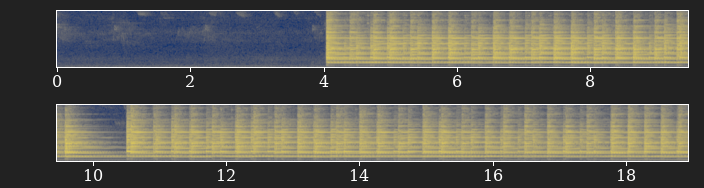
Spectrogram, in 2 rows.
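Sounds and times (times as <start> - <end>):
bells ringing at LaCorrada: 4.0 - 18.9.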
